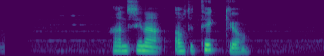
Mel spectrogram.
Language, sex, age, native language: Icelandic, female, 30-39, Icelandic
